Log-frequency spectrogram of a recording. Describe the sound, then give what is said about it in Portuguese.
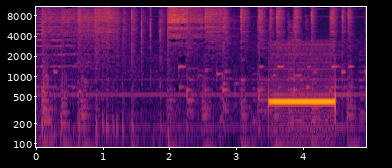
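A telephone call being placed: a single steady ring tone lasting about a second rises clearly above softer background sound. “Deixa eu ligar pra esse.”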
